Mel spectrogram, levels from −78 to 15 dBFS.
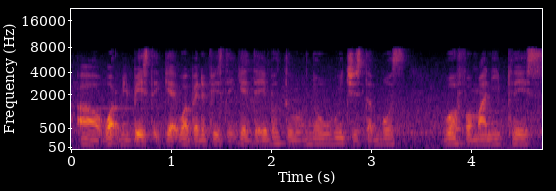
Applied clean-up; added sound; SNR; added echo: none; none; none; none.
